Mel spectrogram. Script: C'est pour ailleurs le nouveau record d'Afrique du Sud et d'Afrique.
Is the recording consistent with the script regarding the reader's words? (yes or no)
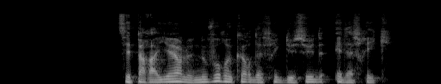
no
